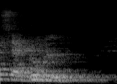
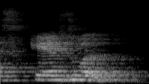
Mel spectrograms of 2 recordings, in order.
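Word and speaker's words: schedule: रहे हैं शेड्यूल, और कुछ लोग बोल रहे हैं इसको शेड्यूल, लेकिन इसका राइट प्रोनाउंसिएशन है वो है स्केजुअल। स्केजुअल, स्केजुअल, right pronunciation है स्केजुअल। तो आप इसको ध्यान रखें, इसको शेड्यूल ना पढ़े, शेड्यूल ना पढ़े, स्केजुअल पढ़े।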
